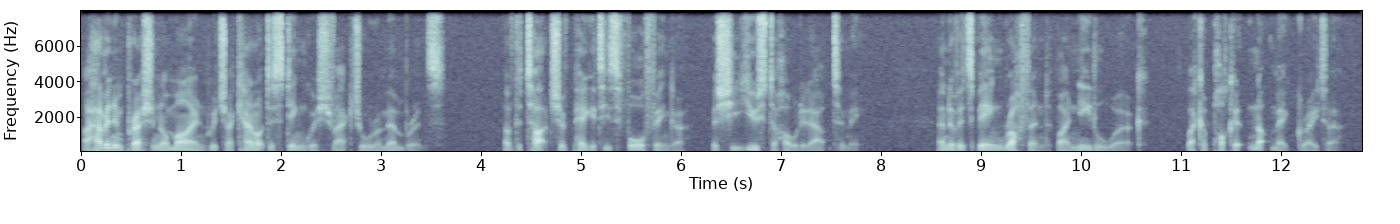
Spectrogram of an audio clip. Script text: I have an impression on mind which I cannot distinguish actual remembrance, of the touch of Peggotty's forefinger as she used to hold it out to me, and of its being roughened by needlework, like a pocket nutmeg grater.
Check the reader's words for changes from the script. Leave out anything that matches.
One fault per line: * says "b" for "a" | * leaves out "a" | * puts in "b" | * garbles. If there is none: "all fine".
all fine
